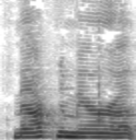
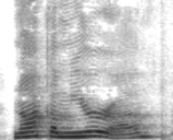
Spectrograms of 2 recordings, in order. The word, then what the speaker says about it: Nakamura: cards here um Joel mcamera no I always do that I always say his name wrong Nakamura okay is the artist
